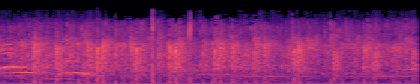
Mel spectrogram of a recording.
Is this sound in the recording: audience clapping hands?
yes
